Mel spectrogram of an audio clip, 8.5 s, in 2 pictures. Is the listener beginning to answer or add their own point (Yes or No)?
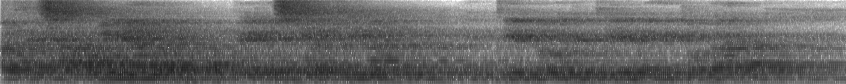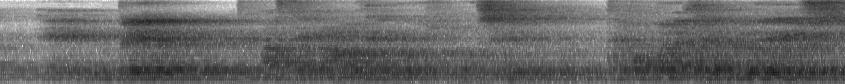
No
